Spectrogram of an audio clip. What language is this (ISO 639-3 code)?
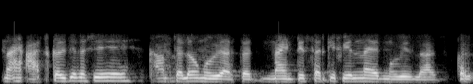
mar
